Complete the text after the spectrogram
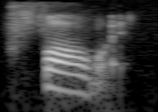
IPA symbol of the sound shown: ə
